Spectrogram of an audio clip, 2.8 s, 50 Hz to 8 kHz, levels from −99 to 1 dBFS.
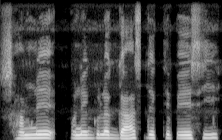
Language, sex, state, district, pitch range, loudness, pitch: Bengali, male, Assam, Hailakandi, 180-195 Hz, -17 LUFS, 185 Hz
